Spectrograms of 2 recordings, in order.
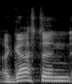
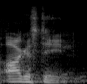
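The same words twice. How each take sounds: First: It is pronounced the way the saint's name is. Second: It is pronounced the way the city's name is. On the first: It names the saint. "the saint is Augustine" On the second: It names the city in Florida. "the city is Augustine"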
